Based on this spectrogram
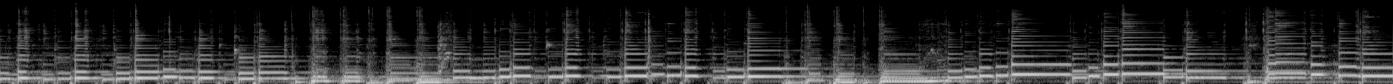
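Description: A jazz standard played by a small group, a bright sustained lead melody moving through phrase after phrase over lower accompaniment, with crisp cymbal and drum strikes keeping a steady beat throughout.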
